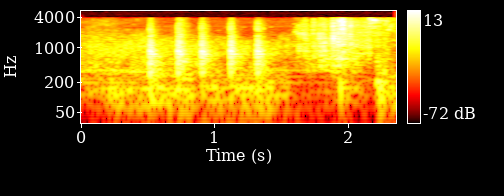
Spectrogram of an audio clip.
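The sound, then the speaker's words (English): Five quick, evenly spaced knocks rap on a door, followed by a burst of muffled rustling. “One knock on your door.”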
